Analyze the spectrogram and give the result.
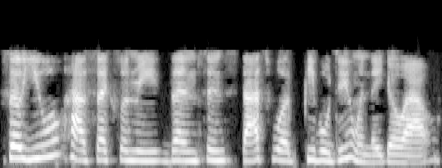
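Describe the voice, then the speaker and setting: A woman's voice: medium pitch, normal speed, no echo, lightly acted. A woman playing a pushy, lovestruck teenage schoolgirl in an amateur fan fiction reading, on a muffled home recording. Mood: insistent.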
